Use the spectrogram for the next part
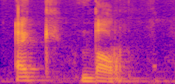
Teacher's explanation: র উচ্চারণ করব মোটা করে, অর্থাৎ জিহ্বার আগা আমরা উপরের তালুতে লাগবো, তাহলে রটি মোটা হয়ে যাবে। এক বর এমনটা হবে না, এক বার, বার হবে না, বর হবে।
